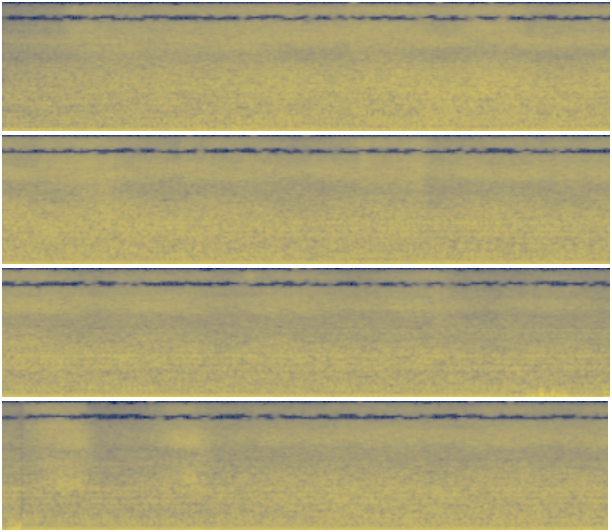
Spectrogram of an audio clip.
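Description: A pressure washer sprays water onto paving with a steady, loud hiss.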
